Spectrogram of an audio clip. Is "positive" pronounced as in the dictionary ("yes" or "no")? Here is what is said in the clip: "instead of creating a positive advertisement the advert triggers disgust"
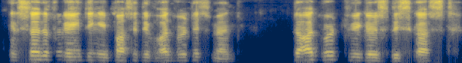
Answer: no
